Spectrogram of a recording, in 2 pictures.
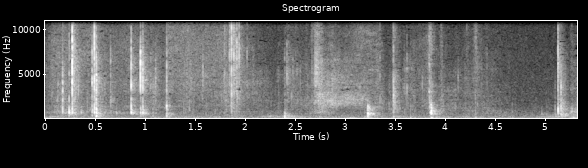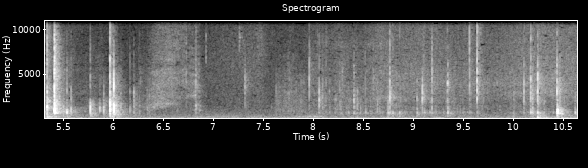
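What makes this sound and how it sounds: Fingertips and flat hands rub and slide over the printed paper sheets of an open ring-bound thesis document, with brief handling of the pages. Soft, steady paper rustling is broken by many sharp, bright crinkles and quick crackling ticks that fade almost at once.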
